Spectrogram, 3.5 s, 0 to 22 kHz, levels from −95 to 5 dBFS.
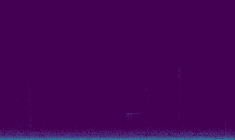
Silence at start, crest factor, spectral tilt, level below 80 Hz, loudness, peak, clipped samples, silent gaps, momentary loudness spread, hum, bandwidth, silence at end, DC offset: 0 s; 12 dB; -8.5 dB/octave; -54 dBFS; -60 LUFS; -42 dBFS; under 0.1%; none; 2 LU; none; 8 kHz; 0 s; under 0.1%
